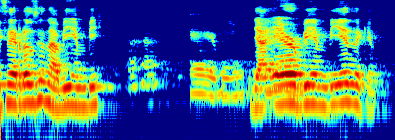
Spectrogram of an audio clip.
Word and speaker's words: Airbnb: Airbnb. ¿Cómo? Creo que sí. O sea, ahora pues vas ahí a hospedarte. Airbnb. Ajá, Airbnb. Es de Air, de aire, y B&B de Bed and Breakfast.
